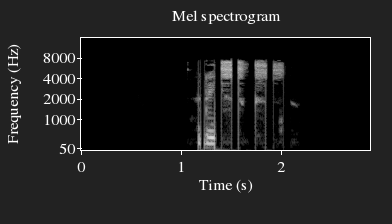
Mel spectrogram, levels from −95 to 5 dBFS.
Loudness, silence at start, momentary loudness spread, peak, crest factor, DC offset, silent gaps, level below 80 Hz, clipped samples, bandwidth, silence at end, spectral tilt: -19 LUFS; 1.2 s; 21 LU; -4 dBFS; 22 dB; under 0.1%; none; -56 dBFS; under 0.1%; 8 kHz; 0.85 s; -1.5 dB/octave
